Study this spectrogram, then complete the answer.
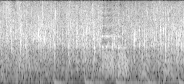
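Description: Steady, crackling sizzle of whole spices (cloves, black peppercorns, star anise) frying in hot oil for biryani, close and continuous, with soft periodic stirring thumps underneath.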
